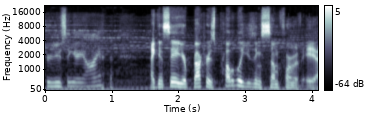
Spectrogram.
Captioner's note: laughs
